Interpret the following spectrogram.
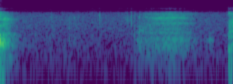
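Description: A person's short, faint sniff about one and a half seconds in.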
